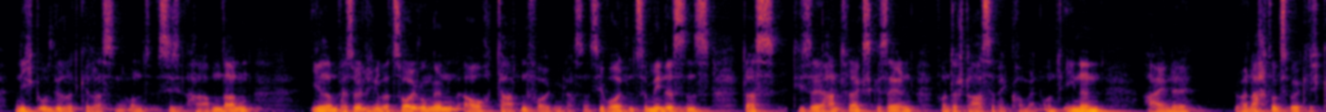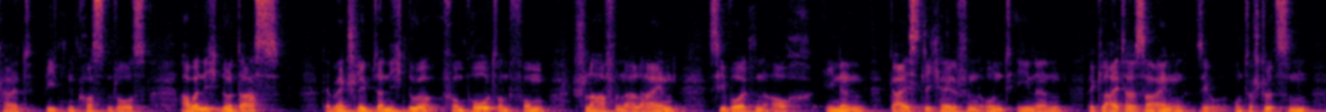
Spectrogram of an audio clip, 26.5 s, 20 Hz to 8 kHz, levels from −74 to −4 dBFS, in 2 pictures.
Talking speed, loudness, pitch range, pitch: 130 wpm, -26 LUFS, 100-115 Hz, 110 Hz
